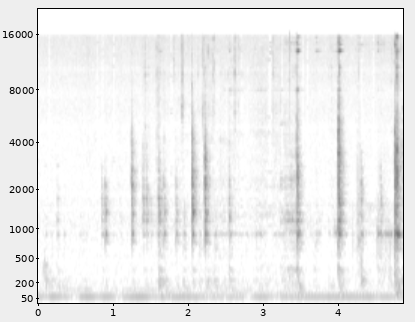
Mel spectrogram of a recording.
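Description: Metal clicks and clinks from the steel shaft and bevel gears of a Holbrook lathe's feed reverse gear assembly as the shaft is worked into place by hand: an irregular string of small clicks, the loudest two near the end, with a short metallic ring.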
